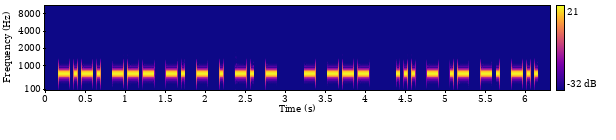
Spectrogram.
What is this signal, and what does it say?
Morse code, heard as a keyed tone, about 25 wpm, 700 Hz. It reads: CONTENT TO STAND
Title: Sentences from Top 1000 Words - Review Part 6 - 25wpm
